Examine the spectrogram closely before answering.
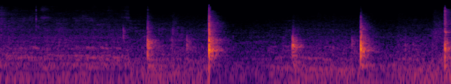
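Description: Five sharp plastic clicks and knocks, spaced under a second apart, as a wall-mounted automatic toothpaste dispenser is handled and pressed with a toothbrush.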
